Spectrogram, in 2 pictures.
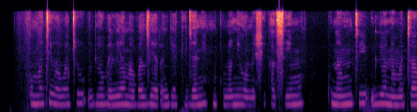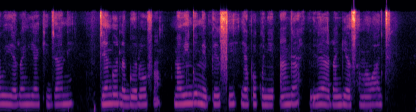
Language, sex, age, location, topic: Swahili, female, 18-24, Kisii, health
